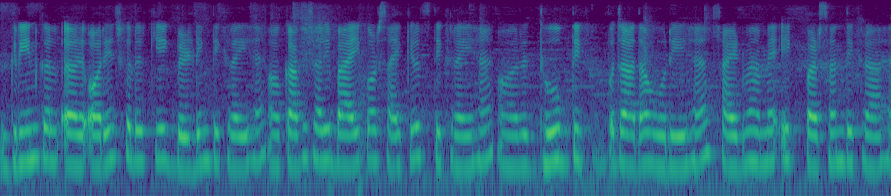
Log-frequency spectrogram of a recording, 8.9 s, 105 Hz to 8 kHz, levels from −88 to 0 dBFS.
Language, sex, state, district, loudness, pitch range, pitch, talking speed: Hindi, female, Chhattisgarh, Raigarh, -33 LUFS, 205-225 Hz, 215 Hz, 235 wpm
